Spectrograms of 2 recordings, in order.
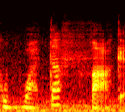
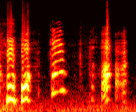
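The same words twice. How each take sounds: First: Low, slow-drawn "what the fuck"; slow, low-pitched reaction; low-key disbelief. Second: High, very loud "what the fuck"; loud, high-pitched freak-out; explosive disbelief. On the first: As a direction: say it deep and drawn out, in stunned disbelief. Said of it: "there are moments where you're like". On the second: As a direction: blast it out in a high-pitched outburst. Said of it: "then there are moments where you're like". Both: Acted.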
